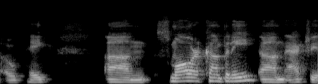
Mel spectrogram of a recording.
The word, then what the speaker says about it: Opaq: native security company called opaque OPA q is how it's spelled it's pronounced opaque smaller company actually it's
